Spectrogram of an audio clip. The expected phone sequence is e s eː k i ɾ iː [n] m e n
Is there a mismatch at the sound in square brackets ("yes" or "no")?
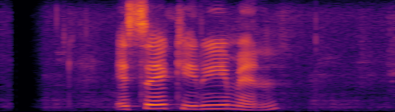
yes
